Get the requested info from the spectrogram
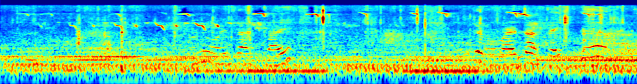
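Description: Faint, repeated high chirps, each sliding quickly downward: small birds calling, with quiet voices and a steady low hum underneath.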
